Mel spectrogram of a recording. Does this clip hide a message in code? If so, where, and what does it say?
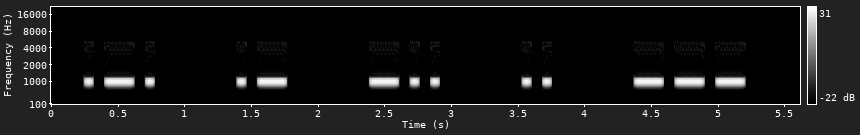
Yes: Morse code from 0.3 to 5.2 s, heard as a keyed tone, about 16 wpm, spaced as for 9 wpm, 1000 Hz. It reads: RADIO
